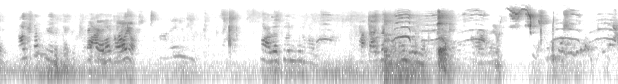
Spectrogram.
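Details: Hungry pet baby female monkey named Sario crying hard indoors: loud, wavering, harmonic wails and squeals in repeated bursts, rising into high shrill cries near the end, with human voices mixed in.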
